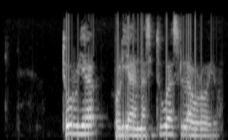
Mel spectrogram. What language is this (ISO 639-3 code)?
epo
